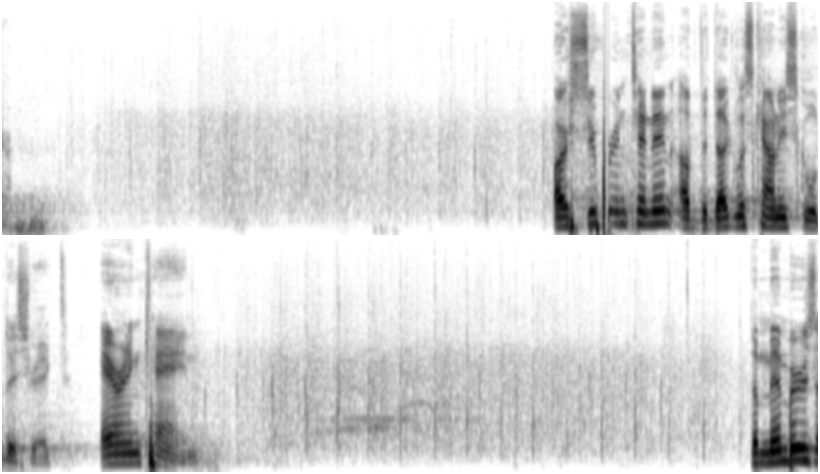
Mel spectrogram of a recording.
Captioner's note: applause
